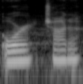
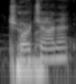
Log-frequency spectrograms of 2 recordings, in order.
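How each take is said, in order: First: The word begins directly with the vowel. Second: The word begins with an audible h sound. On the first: "Is it orchata?"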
